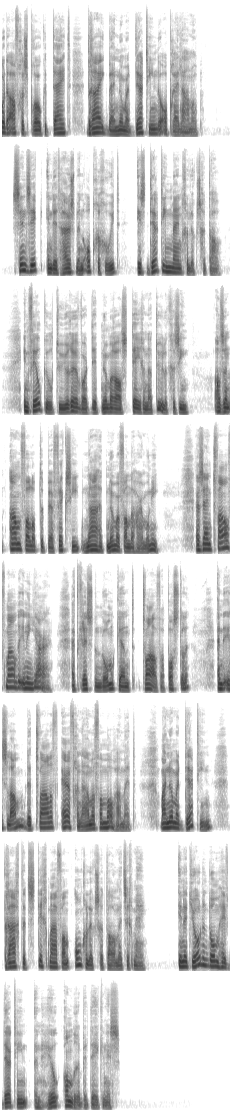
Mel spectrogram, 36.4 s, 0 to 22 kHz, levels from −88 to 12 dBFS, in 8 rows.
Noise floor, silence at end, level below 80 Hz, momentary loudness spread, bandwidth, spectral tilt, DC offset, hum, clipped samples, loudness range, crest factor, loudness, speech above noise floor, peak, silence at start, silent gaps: under -90 dBFS; 2.1 s; -54 dBFS; 10 LU; 17 kHz; -6.5 dB/octave; under 0.1%; none; under 0.1%; 2 LU; 16 dB; -19 LUFS; over 72 dB; -2 dBFS; 0 s; none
